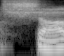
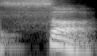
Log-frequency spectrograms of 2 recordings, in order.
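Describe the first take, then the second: First: It begins with an sh sound. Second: It begins with a plain s sound. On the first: This is the letter's standard pronunciation. "They're both pronounced as sh" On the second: This is a common everyday pronunciation. "many Gujaratis pronounce them like an S"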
